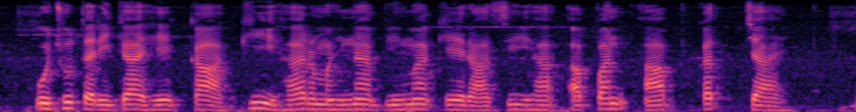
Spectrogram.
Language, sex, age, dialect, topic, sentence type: Chhattisgarhi, male, 25-30, Western/Budati/Khatahi, banking, question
